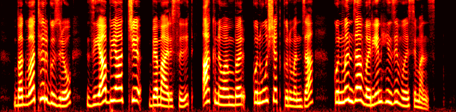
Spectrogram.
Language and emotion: Kashmiri, neutral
